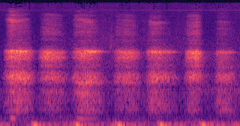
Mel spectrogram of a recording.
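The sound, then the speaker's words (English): A person gasps and breathes heavily in quick, ragged pulls, about six sharp breaths in a steady rapid rhythm, fairly loud, with no talking. “That's really good. Just keep breathing.”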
